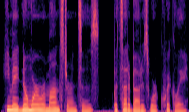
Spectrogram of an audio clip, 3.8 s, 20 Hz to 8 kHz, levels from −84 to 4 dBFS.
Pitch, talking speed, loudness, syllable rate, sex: 185 Hz, 175 wpm, -16 LUFS, 4.7 syllables/s, female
